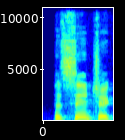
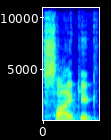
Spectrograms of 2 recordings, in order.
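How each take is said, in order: First: The word begins with a pronounced P sound. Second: The word begins with an S sound, P silent. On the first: The speaker calls it wrong. "I just assumed it didn't have a P at the beginning of it" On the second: The speaker calls it right. "No P. P is not pronounced in it"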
